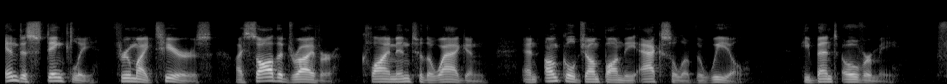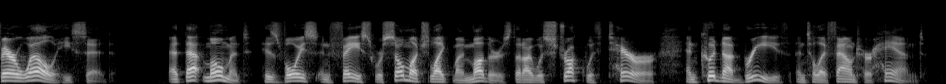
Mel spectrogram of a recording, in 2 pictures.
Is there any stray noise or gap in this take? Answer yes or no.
no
